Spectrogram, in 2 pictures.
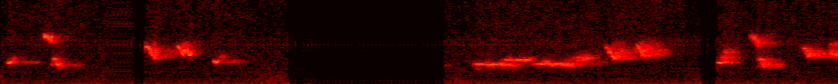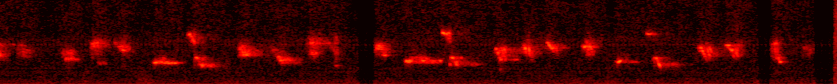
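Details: Violet-green Swallow dawn song, heard in the middle of the night and first taken for Black Swifts: a steady stream of thin, high twittering chips and short buzzy notes, several per second, with a brief gap near the start.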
